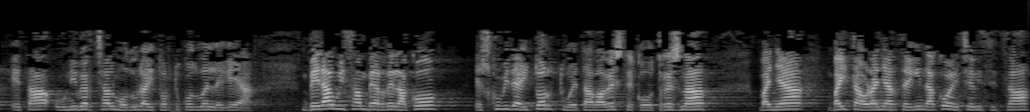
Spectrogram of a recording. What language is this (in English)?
Basque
